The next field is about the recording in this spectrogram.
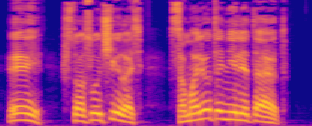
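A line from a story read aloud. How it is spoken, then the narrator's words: Desperate shout. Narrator (Russian): в отчаянии прокричал, обращаясь к ближнему полицейскому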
